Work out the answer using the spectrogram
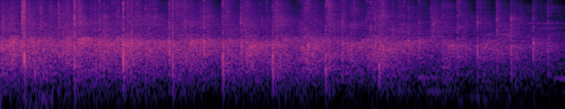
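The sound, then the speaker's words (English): Applause greets an author who is welcomed on stage, a few seconds of sharp, scattered claps over a crowd wash, with voices talking through it. “Let's give her a hand.”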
